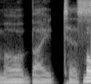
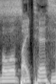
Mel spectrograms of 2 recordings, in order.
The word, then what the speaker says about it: Moabitess: A Moabitess. – Moabitess.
